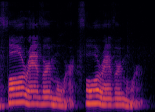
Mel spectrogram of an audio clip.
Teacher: Com o sotaque americano, todos esses R's são enrolados. Lembra lá o R da porta com a perna esquerda.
